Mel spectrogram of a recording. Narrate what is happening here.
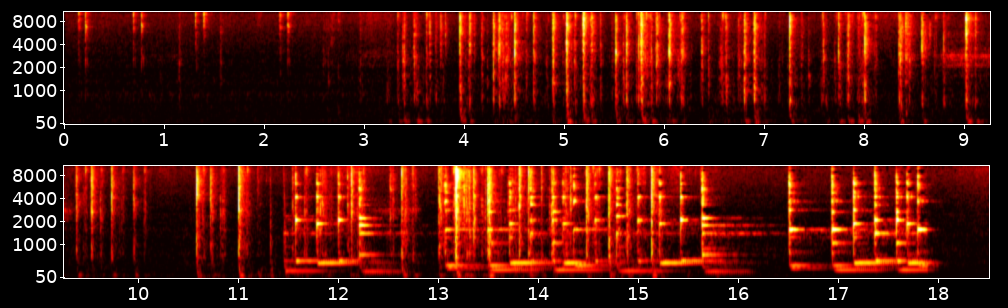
I was sitting at a desk typing on my laptop when my phone started ringing next to me.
